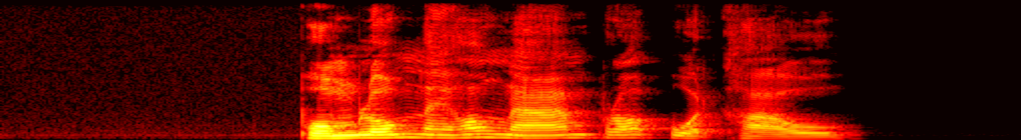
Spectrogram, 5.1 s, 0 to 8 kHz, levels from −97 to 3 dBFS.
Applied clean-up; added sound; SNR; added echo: none; none; none; none.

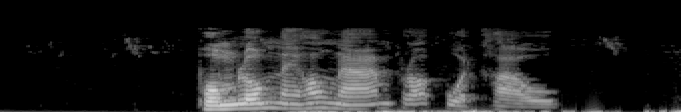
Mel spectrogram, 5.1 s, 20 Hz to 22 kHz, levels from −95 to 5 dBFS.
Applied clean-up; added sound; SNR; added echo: classical method spectral subtraction.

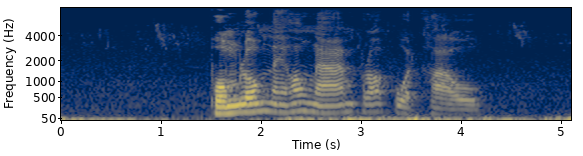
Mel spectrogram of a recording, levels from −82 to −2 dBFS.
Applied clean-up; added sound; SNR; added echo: none; Ocean; 6 dB; none.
